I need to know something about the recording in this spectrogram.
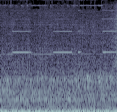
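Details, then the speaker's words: Turkish Kirpi armored vehicle (Cummins engine, Allison automatic) at diesel idle: repeating high beeps are the low brake air pressure alarm, sounding until the system builds the required air pressure before moving. "And you can hear, this alarm beeps, it's so that we don't start moving until the required air pressure appears in the system."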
